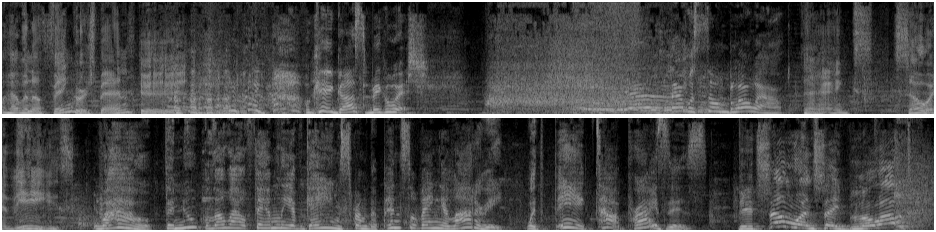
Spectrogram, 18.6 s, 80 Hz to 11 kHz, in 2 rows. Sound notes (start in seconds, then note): 1.2 laughter; 6.4 blows out candles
